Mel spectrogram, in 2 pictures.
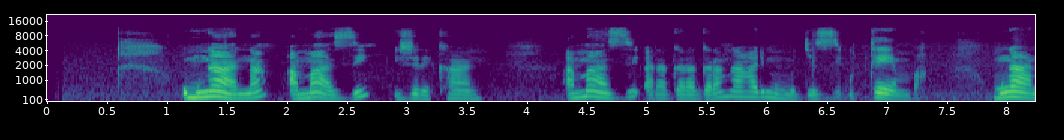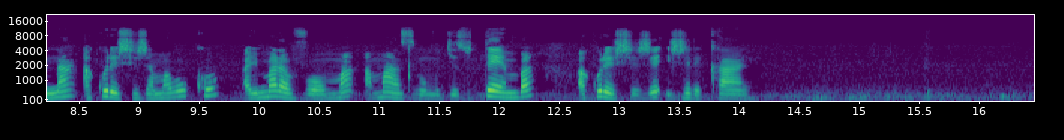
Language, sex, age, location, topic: Kinyarwanda, female, 25-35, Kigali, health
